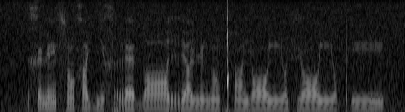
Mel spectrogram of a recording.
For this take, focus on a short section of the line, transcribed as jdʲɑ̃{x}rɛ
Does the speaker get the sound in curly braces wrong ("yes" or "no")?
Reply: no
